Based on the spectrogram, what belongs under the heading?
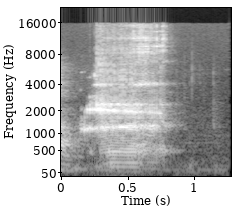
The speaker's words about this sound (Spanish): Lo siento. Compañero, ese eructo ¿no? será para siempre, imagino.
